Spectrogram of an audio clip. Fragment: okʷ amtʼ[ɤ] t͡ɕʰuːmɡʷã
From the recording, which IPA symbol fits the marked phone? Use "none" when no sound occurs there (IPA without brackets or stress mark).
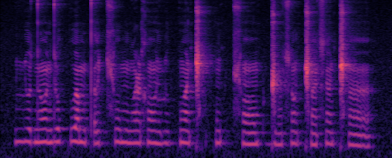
ɤ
